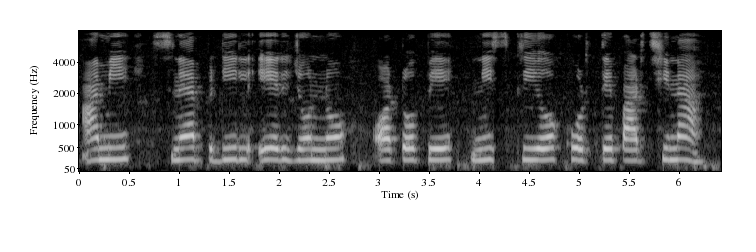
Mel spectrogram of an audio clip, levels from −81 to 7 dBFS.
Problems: constant background noise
